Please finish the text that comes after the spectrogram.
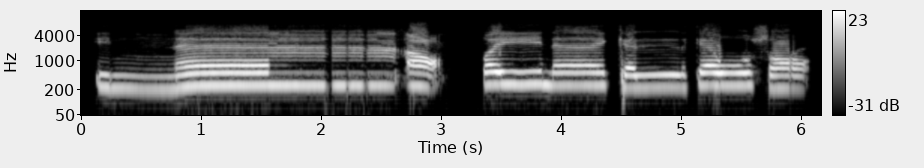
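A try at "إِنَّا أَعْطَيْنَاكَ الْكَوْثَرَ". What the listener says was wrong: Nah, karena mau ditebalkan roknya, sa-nya jadi ikutan tebal. Jadi sa ini dibuka, mulutnya dibuka ya. Ketika fathah, bagaimana kemarin kaidahnya dibuka mulutnya ya. Semua huruf-huruf yang fathah ini mulutnya dibuka.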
